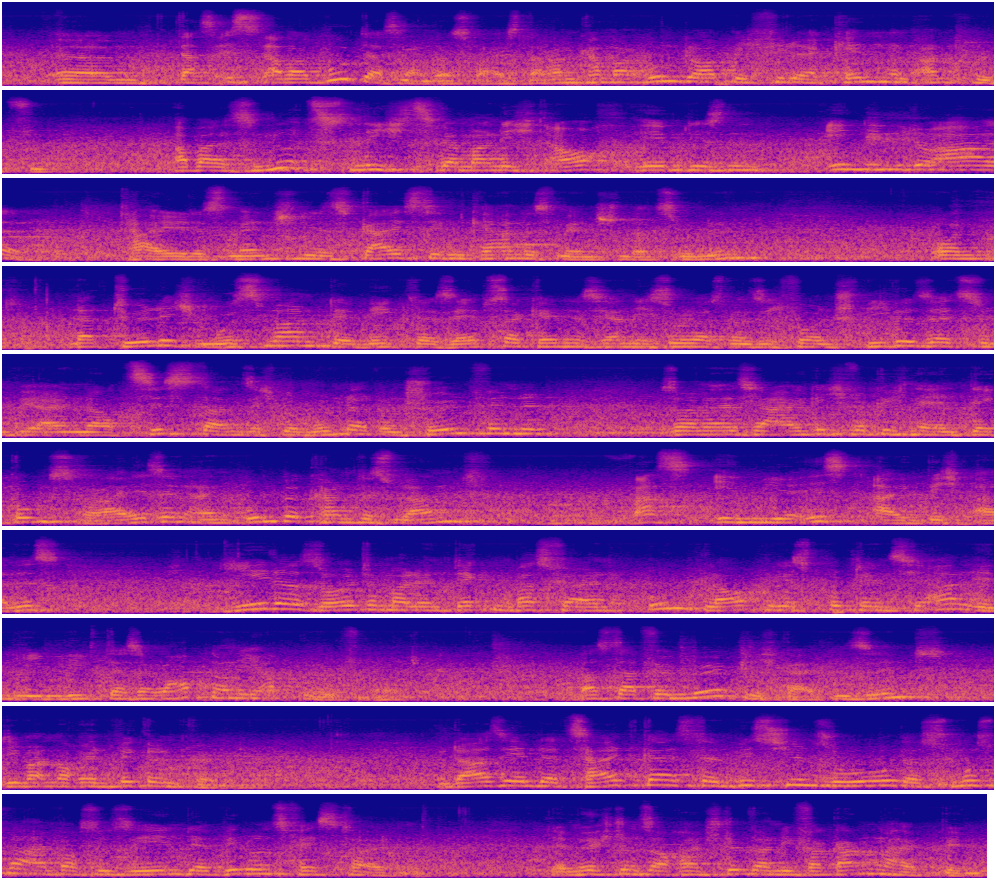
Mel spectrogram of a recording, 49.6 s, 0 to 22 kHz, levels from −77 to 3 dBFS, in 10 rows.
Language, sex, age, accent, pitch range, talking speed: German, male, 60-79, German, 160-200 Hz, 170 wpm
